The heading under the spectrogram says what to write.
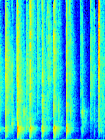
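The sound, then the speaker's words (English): A short burst of hand clapping from a few people, with quick, uneven, sharp claps overlapping for about two seconds at moderate loudness, and no talking. “But I will like to do a round of applause for us doing it so many months by ourselves.”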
